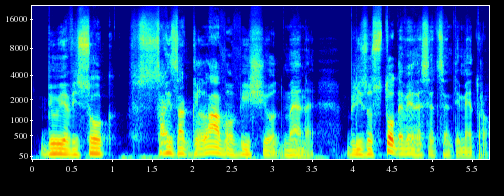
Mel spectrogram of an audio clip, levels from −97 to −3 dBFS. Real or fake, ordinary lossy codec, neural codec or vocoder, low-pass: fake; none; vocoder, 44.1 kHz, 128 mel bands, Pupu-Vocoder; none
